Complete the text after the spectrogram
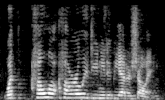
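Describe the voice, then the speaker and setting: A woman's voice: high-pitched, fast talker. A woman trainer giving an upbeat, casual coaching talk to a group in a meeting room. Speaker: real estate trainer. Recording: distant, dull mic with faint noise.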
